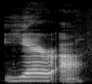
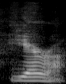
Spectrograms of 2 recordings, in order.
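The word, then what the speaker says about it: Jera: And I am so glad to say that it gives you a pronunciation of the runes, which J-E-R-A is pronounced Yera, Yera.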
